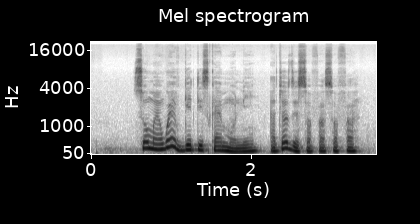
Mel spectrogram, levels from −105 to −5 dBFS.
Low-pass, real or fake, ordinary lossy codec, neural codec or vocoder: 19.8 kHz; fake; none; vocoder, 44.1 kHz, 128 mel bands every 512 samples, BigVGAN v2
